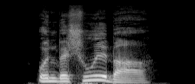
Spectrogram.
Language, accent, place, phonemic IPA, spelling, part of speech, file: German, Germany, Berlin, /ʊnbəˈʃuːlbaːɐ̯/, unbeschulbar, adjective, De-unbeschulbar.ogg
- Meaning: unable to be schooled, trained; unable to be successfully integrated into the school system (typically due to behavior or disability)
